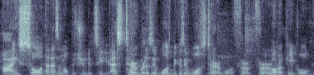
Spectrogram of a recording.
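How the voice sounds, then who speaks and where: A Hungarian man with a fairly low voice speaks quickly, answering questions as an interview guest in a conversational way. He is a digital entrepreneur who runs a book publishing company and talks about his own life and work.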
